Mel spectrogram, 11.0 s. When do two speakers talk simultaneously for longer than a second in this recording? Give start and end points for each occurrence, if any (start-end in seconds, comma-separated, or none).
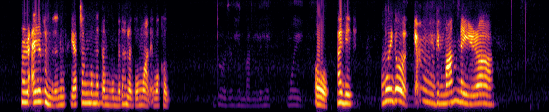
7.7-9.6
